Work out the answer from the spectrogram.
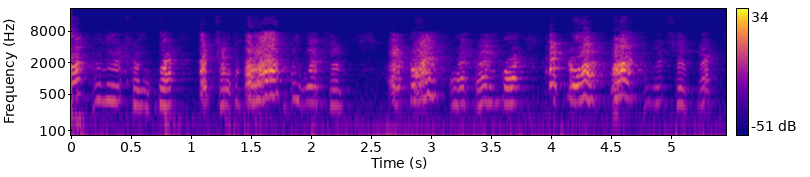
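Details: Pet cockatoo ranting noisily at its owner in a selfie recording; a dense run of throaty, speech-like squawks rising and falling, several louder shrill peaks, delivered in quick uneven bursts indoors.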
